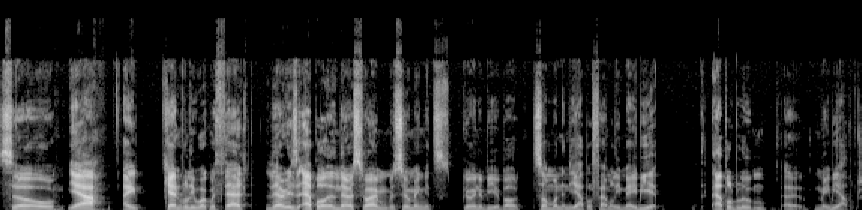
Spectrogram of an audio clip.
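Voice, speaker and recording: A man speaks with a German accent and fairly even intonation, recorded very cleanly against a silent background. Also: fairly low pitch for a man, fairly slow pace. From Germany. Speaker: YouTube reactor. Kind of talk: reaction commentary. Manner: hesitant, many fillers.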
